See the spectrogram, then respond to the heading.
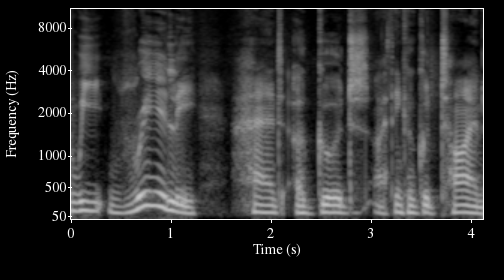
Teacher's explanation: And you also said we really had a good time. So you stressed really.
